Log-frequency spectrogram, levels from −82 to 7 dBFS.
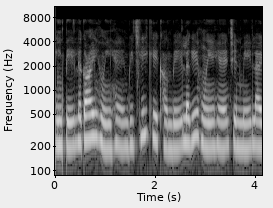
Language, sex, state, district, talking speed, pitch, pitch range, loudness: Hindi, female, Chhattisgarh, Korba, 185 wpm, 205 Hz, 195-225 Hz, -17 LUFS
